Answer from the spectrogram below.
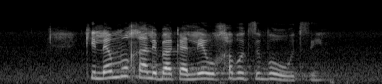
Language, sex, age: Northern Sotho, female, 24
